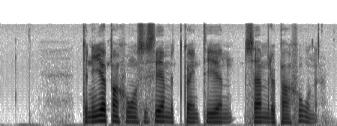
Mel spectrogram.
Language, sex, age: Swedish, male, 29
